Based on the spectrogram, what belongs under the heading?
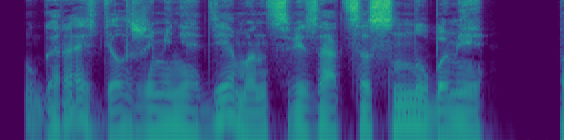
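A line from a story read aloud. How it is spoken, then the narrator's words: Grumbled. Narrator (Russian): пробурчал торговец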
